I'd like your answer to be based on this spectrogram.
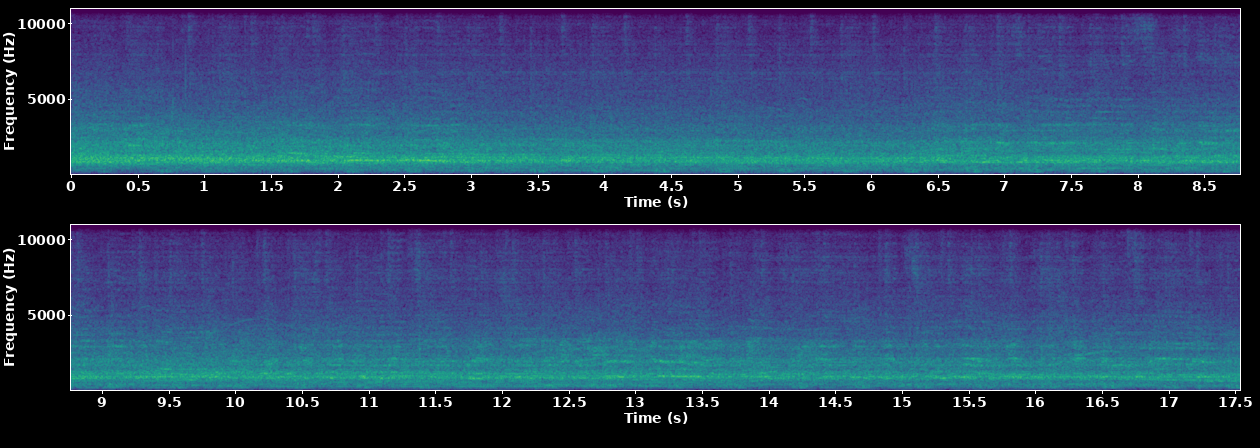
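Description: A sellout arena crowd at a college gymnastics meet in Coleman Coliseum, Alabama against Auburn, roars in a dense, sustained wash of cheering that fills the whole stretch, with speech blended into the noise.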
